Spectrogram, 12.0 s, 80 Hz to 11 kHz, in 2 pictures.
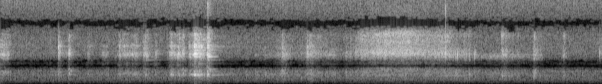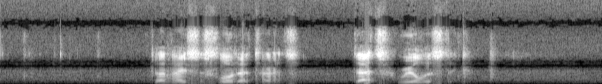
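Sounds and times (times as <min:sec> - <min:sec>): faint whir: 0:00.0 - 0:12.0.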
